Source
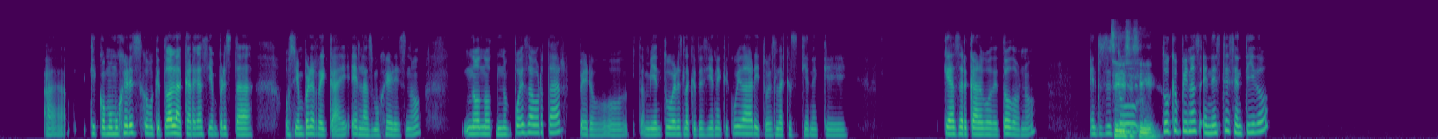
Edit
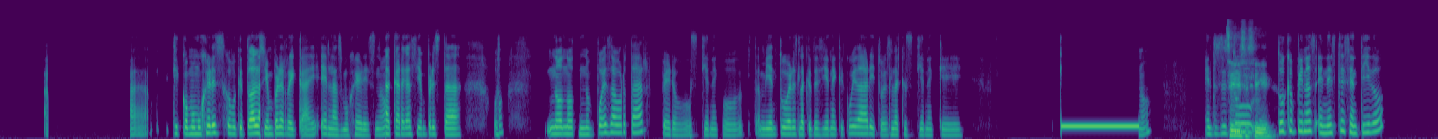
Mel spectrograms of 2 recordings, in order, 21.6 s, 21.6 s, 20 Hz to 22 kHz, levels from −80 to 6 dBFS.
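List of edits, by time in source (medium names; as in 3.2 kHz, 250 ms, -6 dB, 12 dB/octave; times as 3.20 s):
0.71 s: insert room tone 1.24 s
2.65–4.35 s: move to 6.24 s
11.85–12.34 s: copy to 9.11 s
14.18–15.35 s: bleep 407 Hz -16.5 dBFS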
